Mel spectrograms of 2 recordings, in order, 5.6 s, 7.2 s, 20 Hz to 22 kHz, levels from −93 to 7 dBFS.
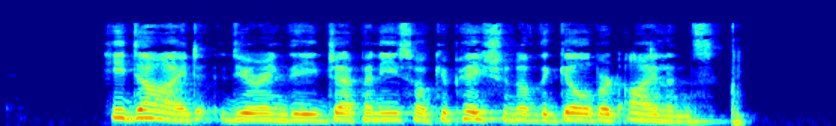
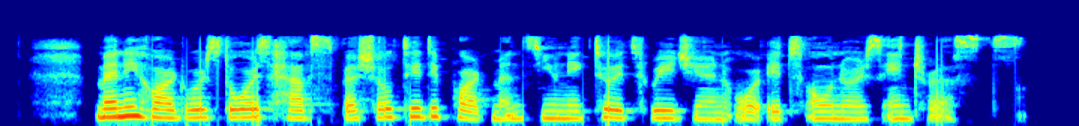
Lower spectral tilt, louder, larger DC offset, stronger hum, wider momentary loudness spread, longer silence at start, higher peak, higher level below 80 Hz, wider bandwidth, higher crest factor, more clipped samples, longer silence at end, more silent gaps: first, -6 dB/octave vs -3.5 dB/octave; second, -26 LUFS vs -22 LUFS; neither; neither; about the same, 12 LU vs 11 LU; first, 0.75 s vs 0.3 s; second, -8 dBFS vs -4 dBFS; about the same, -62 dBFS vs -60 dBFS; first, 11.5 kHz vs 8.2 kHz; about the same, 18 dB vs 18 dB; neither; first, 0.6 s vs 0.4 s; second, none vs 0.56-0.63 s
